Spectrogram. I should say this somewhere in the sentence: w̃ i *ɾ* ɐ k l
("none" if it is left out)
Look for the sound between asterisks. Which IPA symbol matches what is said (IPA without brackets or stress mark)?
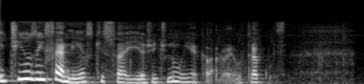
none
